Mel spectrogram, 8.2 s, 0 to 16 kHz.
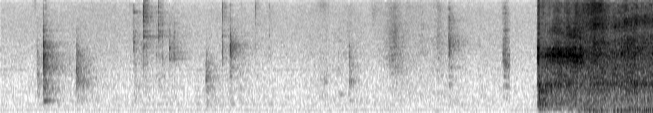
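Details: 1949 Ferguson TO-20, four-cylinder Continental Z120 (120 cu in, about 20 hp), sat 15-30 years, first run after cleaning goo from carburetor filter, no coolant: faint clicks, then loud coarse uneven running; owner suspects bad generator bearings.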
